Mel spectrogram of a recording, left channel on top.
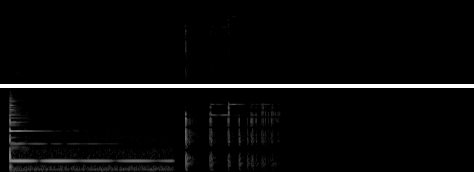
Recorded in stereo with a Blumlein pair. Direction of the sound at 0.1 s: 45° right.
